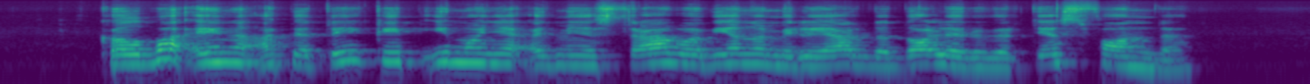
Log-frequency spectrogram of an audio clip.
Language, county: Lithuanian, Vilnius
